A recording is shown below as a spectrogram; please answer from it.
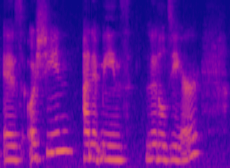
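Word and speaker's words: Oisín: now first name is Oshin and it means little deer and it's pronounced oh Sh een Oshin and it's spelled o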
